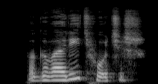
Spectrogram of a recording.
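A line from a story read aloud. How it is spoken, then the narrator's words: Muffled question. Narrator (Russian): глухо спросила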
